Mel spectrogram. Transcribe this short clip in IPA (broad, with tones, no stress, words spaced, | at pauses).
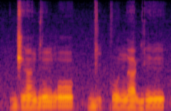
d͡ʒã˧ dũ˦bɔ̃˦ | ɡi˨ko˨na˨ ɡĩ˨˦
